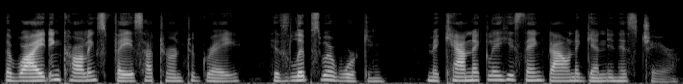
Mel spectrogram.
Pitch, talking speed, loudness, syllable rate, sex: 170 Hz, 175 wpm, -23 LUFS, 5.1 syllables/s, female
